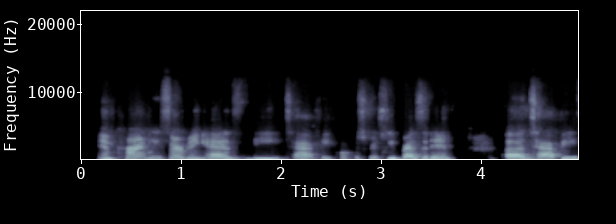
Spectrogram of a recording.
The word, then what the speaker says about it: TABPHE: so that's a-b-p-h-e and that's pronounced taffy uh i am the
